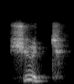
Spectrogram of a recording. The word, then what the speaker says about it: should: listo para dar consejos sho listo no se dice sh listo Nada de de pronunciar la l simplemente sh so allow me to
